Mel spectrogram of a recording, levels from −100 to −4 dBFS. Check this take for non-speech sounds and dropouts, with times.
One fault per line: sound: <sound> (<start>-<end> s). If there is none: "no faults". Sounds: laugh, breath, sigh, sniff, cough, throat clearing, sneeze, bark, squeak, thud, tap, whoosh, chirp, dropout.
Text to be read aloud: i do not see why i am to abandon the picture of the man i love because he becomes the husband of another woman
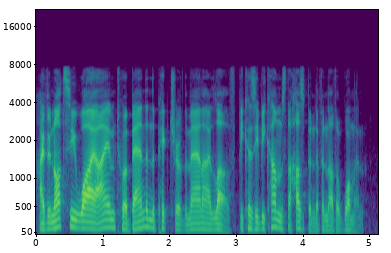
no faults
